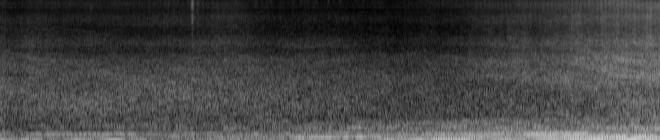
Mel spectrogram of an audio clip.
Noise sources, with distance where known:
engine of unclear size

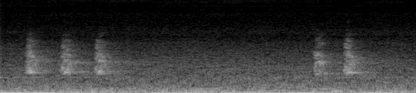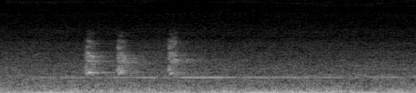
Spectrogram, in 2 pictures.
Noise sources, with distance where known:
dog barking or whining

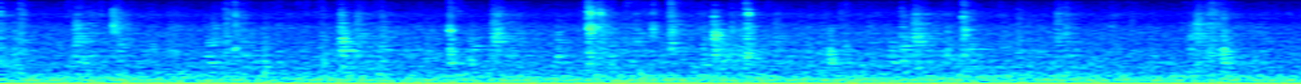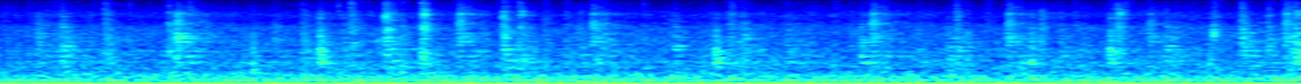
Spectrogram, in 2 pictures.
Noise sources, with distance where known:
background noise

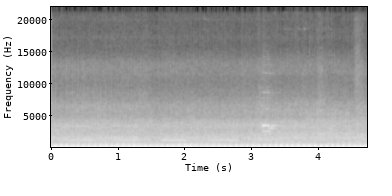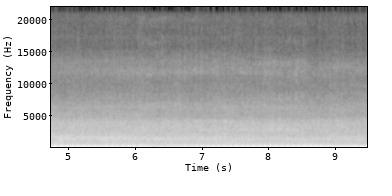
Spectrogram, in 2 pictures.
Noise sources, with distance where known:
large-sounding engine
car horn
reverse beeper

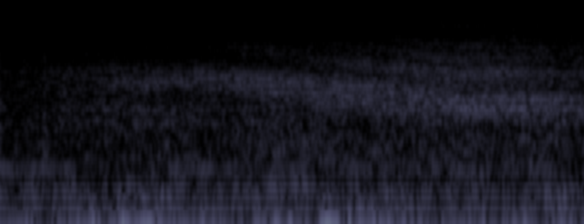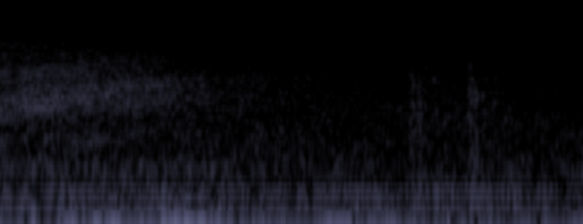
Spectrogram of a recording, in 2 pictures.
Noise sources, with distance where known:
medium-sounding engine, near

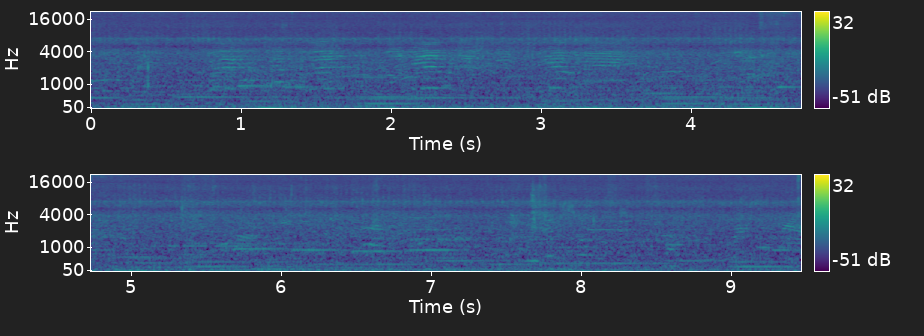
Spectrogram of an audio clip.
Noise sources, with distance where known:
music from an unclear source
unidentified human voice

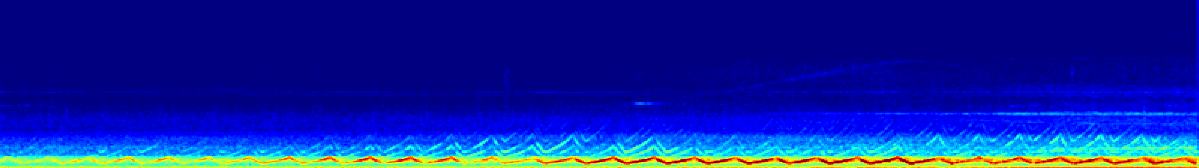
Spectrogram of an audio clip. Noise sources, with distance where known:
siren, near

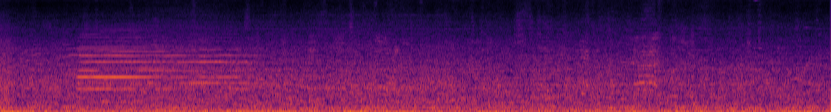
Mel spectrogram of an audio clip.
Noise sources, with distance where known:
car horn, far
person or small group talking, near

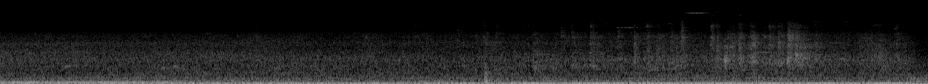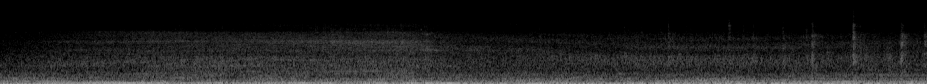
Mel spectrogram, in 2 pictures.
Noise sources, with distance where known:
engine of unclear size

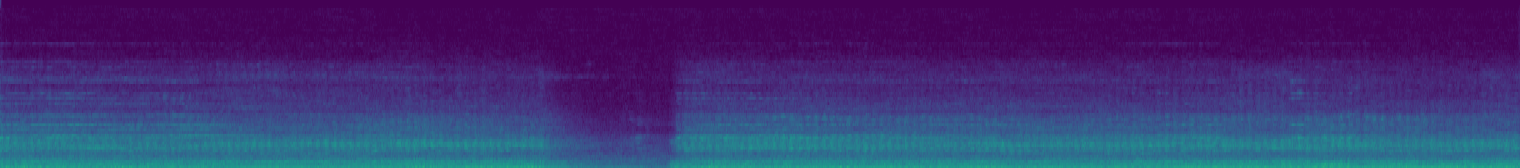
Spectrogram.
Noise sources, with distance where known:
jackhammer, far

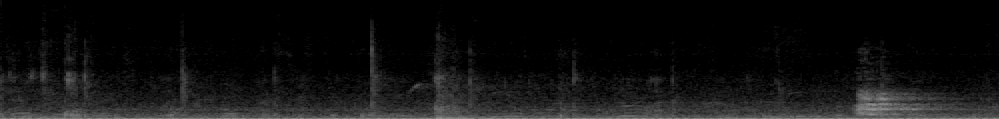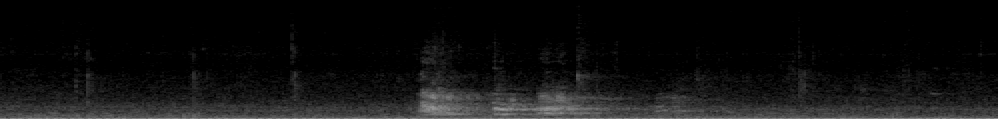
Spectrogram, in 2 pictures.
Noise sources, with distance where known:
dog barking or whining, far

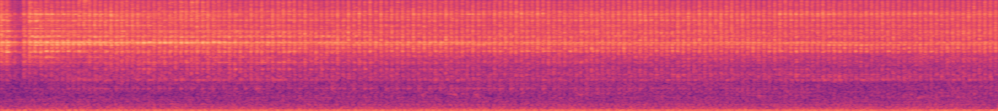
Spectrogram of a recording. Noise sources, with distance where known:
unidentified impact machinery, near

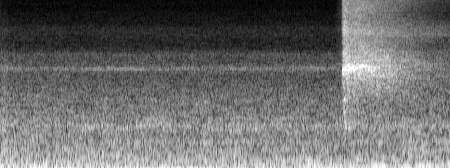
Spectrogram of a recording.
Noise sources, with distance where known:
large-sounding engine, near

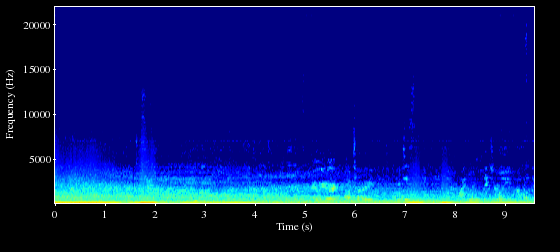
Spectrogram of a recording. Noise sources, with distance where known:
person or small group talking

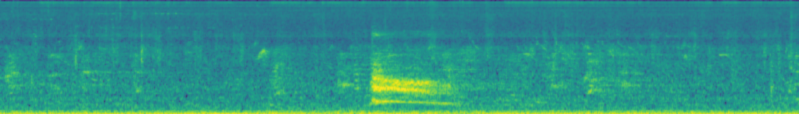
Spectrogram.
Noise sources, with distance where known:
unidentified human voice, far

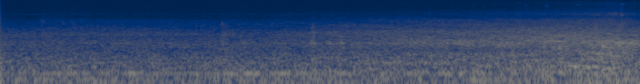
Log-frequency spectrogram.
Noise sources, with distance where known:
background noise

